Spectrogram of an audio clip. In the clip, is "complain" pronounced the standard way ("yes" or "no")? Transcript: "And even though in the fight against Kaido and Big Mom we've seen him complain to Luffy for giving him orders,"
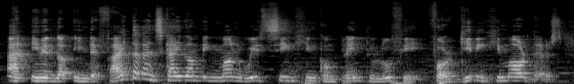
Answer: yes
